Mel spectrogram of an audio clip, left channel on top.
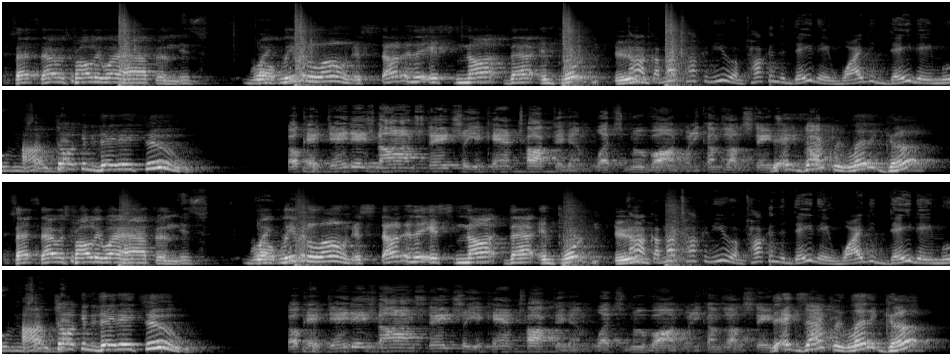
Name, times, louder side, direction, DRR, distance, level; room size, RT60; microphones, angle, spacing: voice 1, 0.1-1.8 2.5-6.5 9.7-11.4 17.2-18.6, right 3 dB, 75° right, 7 dB, 1.4 m, -19 dB
Gunshot gunfire, 1.2-1.4 2.3-2.4 2.9-3.2 5.6-5.8 6.6-6.9, left 3 dB, 80° left, 3.8 m, -29 dB
voice 2, 2.4-3.0 6.3-10.2 12.6-12.7, right 2 dB, 20° right, 13 dB, 1.0 m, -26 dB
voice 3, 12.3-17.9, left 2 dB, 20° left, 5 dB, 3.4 m, -28 dB
22.5 x 16.0 x 9.0 m, 0.69 s
head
